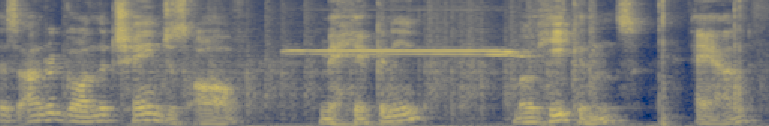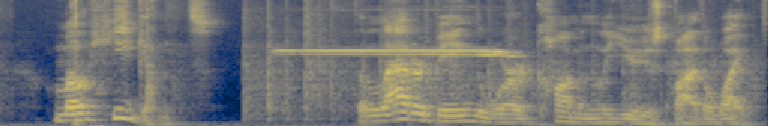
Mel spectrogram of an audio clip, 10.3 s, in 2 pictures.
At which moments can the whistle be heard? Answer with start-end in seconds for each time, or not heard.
1.9-3.5, 7.0-8.7.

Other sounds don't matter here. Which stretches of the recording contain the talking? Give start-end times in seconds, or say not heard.
0.0-6.8, 7.5-10.2.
